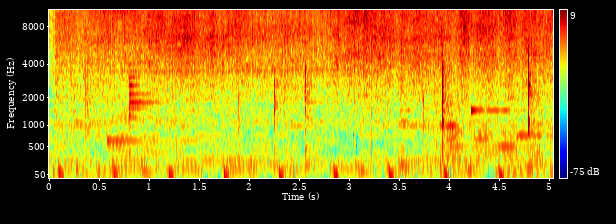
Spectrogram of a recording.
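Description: Sliced onions sizzling in a little hot oil in a stainless steel frying pan, the sizzle starting as they go in. A wooden spoon stirs them, knocking and scraping against the pan about twice a second.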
